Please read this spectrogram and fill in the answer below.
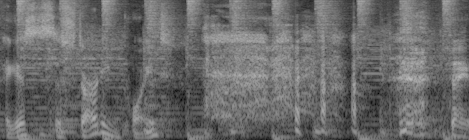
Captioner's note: laughs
